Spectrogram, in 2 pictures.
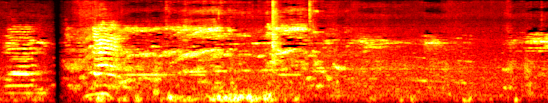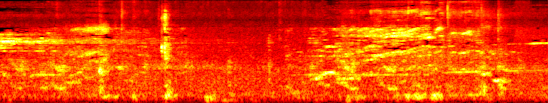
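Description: A toy electric car's motor whirs as it drives.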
